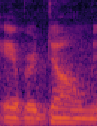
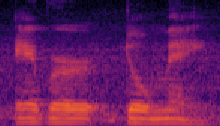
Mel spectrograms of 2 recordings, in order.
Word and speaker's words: Evardome: Okay, so it's kind of like the E is pronounced in A.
